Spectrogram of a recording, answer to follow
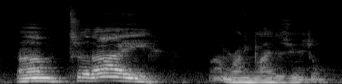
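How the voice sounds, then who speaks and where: A man with an Australian accent speaks at a very slow pace in a somewhat breathy voice, relaxed in tone and dark and mellow, with lively intonation. Audible room echo surrounds the recording. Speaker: shaving video host. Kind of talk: casual tutorial. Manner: relaxed, hesitant.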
